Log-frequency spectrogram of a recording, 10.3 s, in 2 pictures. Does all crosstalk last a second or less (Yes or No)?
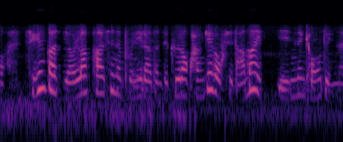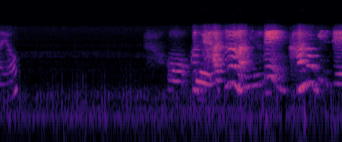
Yes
